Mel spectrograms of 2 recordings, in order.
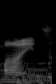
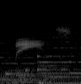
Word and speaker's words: Mainz: It's Mainz, not Mainz. Now that I know it's German, I have to correct this in my brain for the proper, like, pronunciation.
